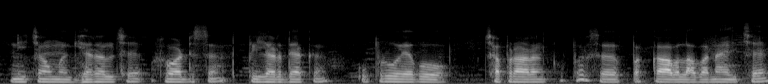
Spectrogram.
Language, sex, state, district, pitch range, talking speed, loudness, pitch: Angika, male, Bihar, Begusarai, 115-130 Hz, 155 wpm, -25 LUFS, 120 Hz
